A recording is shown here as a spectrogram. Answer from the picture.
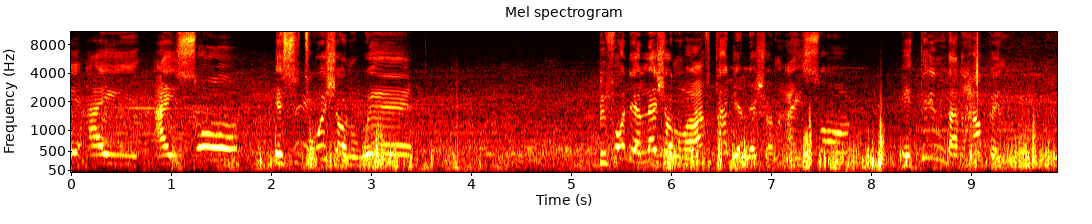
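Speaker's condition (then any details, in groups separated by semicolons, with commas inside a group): No condition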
